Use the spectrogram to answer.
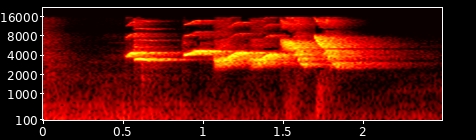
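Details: A captive Double-collared Seedeater (coleiro), still in strong song while its cage-mate winds down toward moult, sings a quick, high series of bright whistled and slurred notes lasting under two seconds, with faint room noise before it.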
